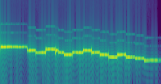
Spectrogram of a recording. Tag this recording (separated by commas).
Music, Keyboard (musical), Musical instrument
